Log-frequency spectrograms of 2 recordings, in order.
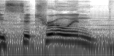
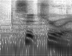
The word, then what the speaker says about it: Citroën: It's the Citroën DS. Citroën. It's a French car, and everybody always says I pronounce it wrong.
